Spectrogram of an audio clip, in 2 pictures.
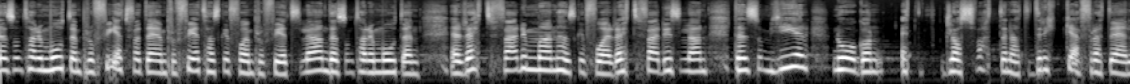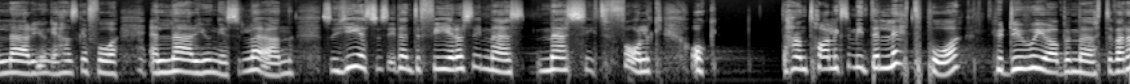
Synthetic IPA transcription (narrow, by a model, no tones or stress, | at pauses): d̪ɛnsɔmt̪ʰɑːɾɪmuːt̪ɛnpʰɾʊfḛːt̪fœɾat̪̚d̪ɛːɾɛnpʰɾʊfeːt̪hanskafoːɛnpʰɾʊfeːt̪sløːnd̪ɛnsɔmt̪ʰɑːɾɪmuːt̪ɛnɛnɾɛt̪ːfæːɖɪɡmanːhanskafoːɛnɾɛt̪ːfæːɖɪɡsløːnd̪̥ɛnsɔmjeːɾnoːɡɔnɛt̪ | ɡlɑːsvat̪ːənat̪d̪ɾɪkːa̰fœɾat̪̚d̪ɛæːɾɛnlæːɾjɵŋːəɦanskafoːʔɛnlæːɾjɵŋːəsløːnsɔjeːsɵsɪd̪ɛnt̪ɪfɪeːɾaʂɛjmɛmɛsɪt̪fɔ̰lkʔɔk | ɦant̪ʰɑːɭɪksɔmɪnt̪əlɛt̪ːpʰɔhɵɖɵɔjɑːbɛmøːt̪əɾvaɾ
